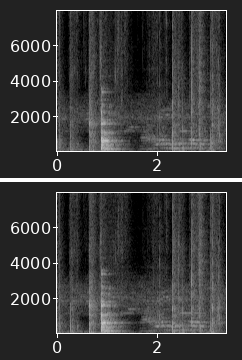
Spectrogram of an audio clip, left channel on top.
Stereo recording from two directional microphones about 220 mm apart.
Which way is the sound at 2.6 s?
10° left (ahead or behind).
